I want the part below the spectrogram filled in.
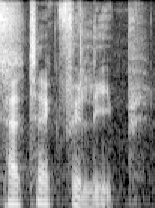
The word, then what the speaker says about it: Patek Philippe: So they were selling all these big sought-after watches, Rolex Daytonas, Patek, I think that's how you pronounce it, Nautilus. – Patek Philippe.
